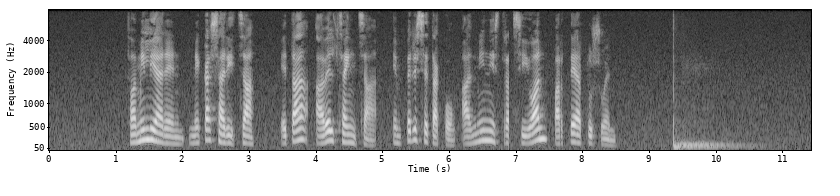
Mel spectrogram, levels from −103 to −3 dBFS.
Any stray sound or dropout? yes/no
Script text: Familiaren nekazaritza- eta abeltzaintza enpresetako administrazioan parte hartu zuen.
yes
